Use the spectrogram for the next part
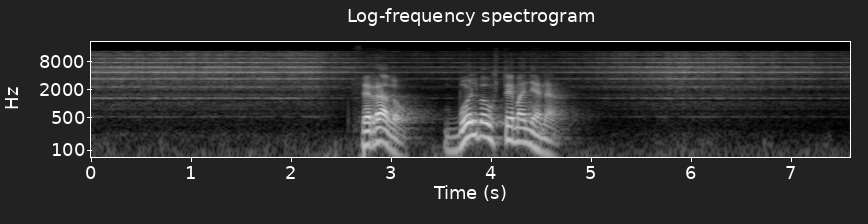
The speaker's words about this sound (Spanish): La alarma es la de su despertador.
